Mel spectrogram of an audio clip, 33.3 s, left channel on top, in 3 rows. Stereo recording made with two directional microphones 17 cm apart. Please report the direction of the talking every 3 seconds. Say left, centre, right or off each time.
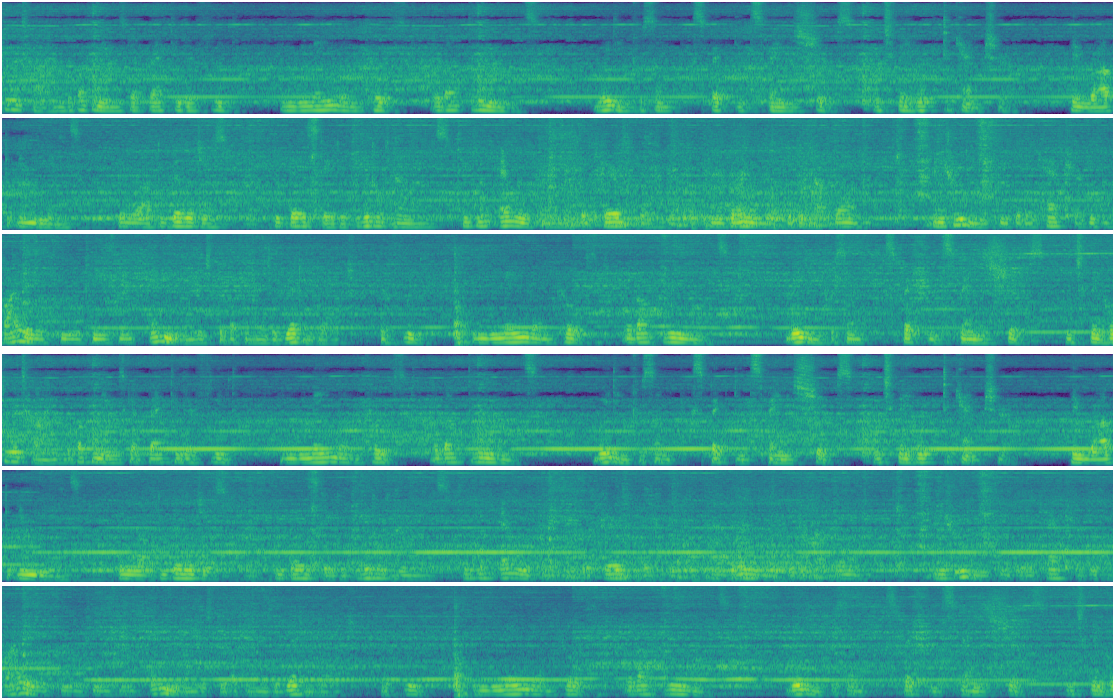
right, right, right, centre, left, left, left, left, left, left, left.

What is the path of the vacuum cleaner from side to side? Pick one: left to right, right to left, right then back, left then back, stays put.
stays put.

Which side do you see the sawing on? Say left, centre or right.
left.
